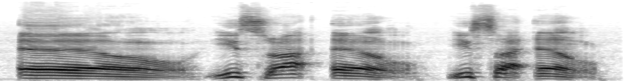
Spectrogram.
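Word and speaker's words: ישראל: bolt is lament and the vowels are a e sound schwa it's totally silent yes Raw L Israel and remember you start at the top go down e silent keep that s ah Israel hear that silence in the in the aleph Israel and this means Israel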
